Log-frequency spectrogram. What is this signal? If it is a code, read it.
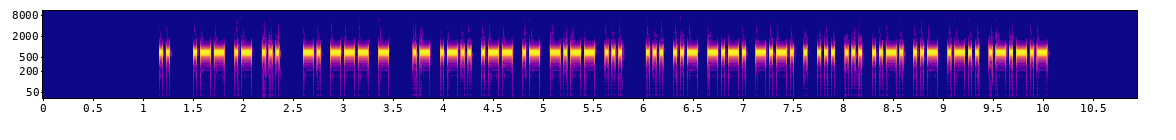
Morse code, heard as a keyed tone, about 36 wpm, 700 Hz. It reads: I WAS NOT ALWAYS SUCCESSFUL.
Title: Sentences from Top 1000 Words - Review Part 6 - 35wpm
